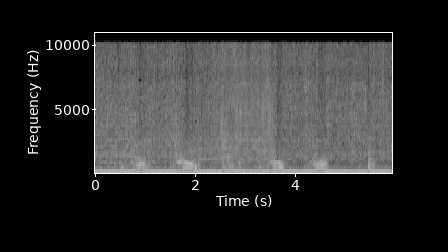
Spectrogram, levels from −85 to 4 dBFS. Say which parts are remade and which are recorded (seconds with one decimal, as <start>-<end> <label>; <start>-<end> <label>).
0.0-2.3 recorded; 2.3-3.6 remade; 3.6-6.0 recorded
